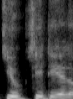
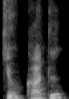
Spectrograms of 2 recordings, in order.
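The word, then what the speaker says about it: kubectl: a local cluster and you can use a command called Cube CTL or we also call it Cube cutle you can pronounce it any way you like you can use the cube cuddle command you don't need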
